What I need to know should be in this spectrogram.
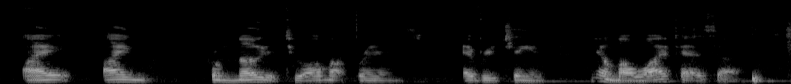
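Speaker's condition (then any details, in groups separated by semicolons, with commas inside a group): Multiple sclerosis; about 28 years since onset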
